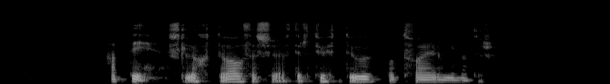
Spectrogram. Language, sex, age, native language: Icelandic, male, 30-39, Icelandic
